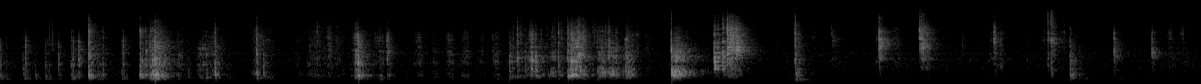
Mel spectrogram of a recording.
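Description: Utility knife blade slicing through the thin wall of a white plastic jug, an irregular run of short crackling, scraping strokes as the blade is worked along the cut line and the plastic flexes.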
